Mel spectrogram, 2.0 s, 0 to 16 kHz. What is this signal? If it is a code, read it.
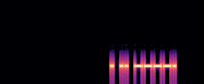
Morse code, heard as a keyed tone, about 50 wpm, 700 Hz. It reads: EI9
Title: Callsign Prefixes for Top 50 DXCC - 50wpm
